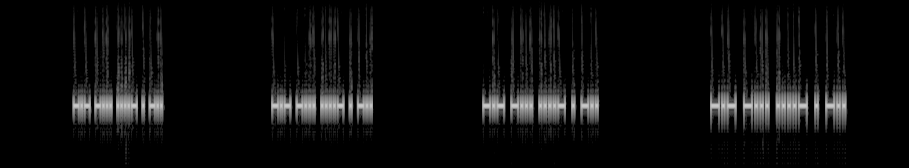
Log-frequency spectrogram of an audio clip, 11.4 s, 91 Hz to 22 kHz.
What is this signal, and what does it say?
Morse code, heard as a keyed tone, about 45 wpm, 700 Hz. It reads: KB4ED KB4ED KB4ED KB4ED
